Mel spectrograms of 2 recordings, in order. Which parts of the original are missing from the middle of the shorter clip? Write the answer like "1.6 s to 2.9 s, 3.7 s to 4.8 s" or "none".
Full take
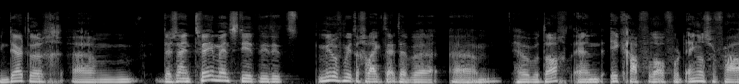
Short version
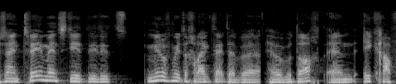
4.3 s to 5.1 s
